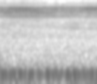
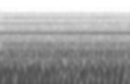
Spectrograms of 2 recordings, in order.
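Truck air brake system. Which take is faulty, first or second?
first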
